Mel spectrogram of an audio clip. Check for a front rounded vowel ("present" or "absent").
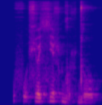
present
